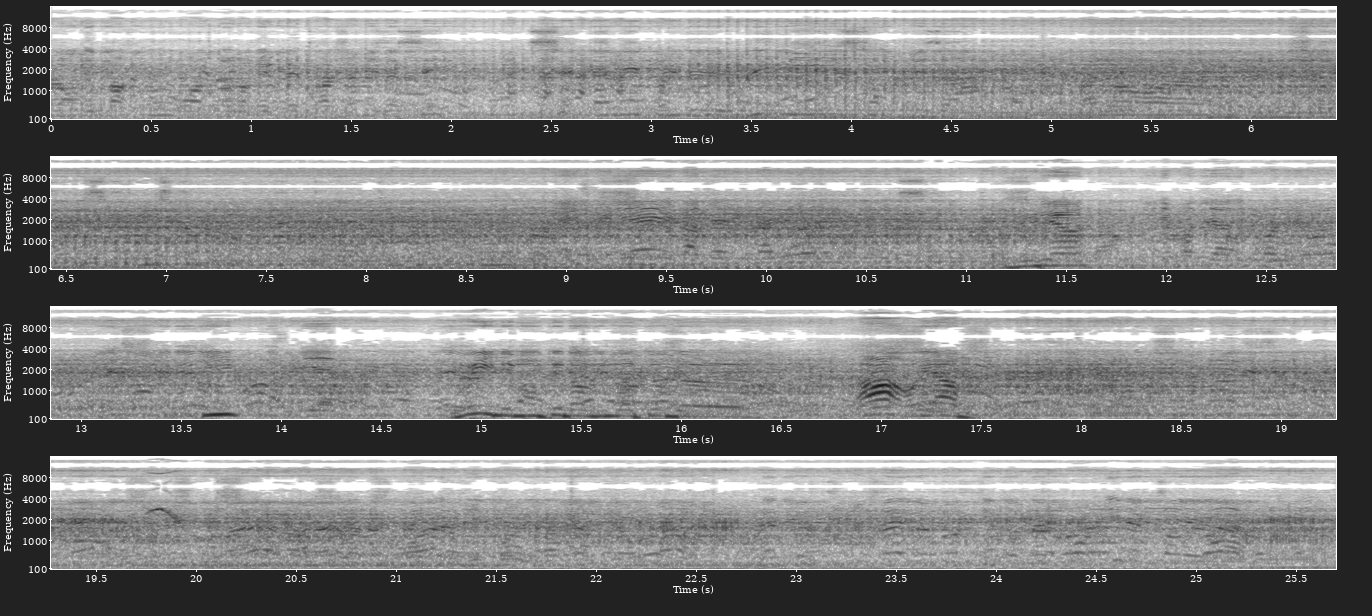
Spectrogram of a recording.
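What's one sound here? A crowd of cyclists chatters nearby outdoors.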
